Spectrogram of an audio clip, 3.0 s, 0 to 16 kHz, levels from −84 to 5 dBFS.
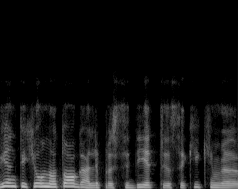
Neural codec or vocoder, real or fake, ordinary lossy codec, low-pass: codec, 16 kHz, 6 kbps, DAC; fake; Opus, 16 kbps; 7.2 kHz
